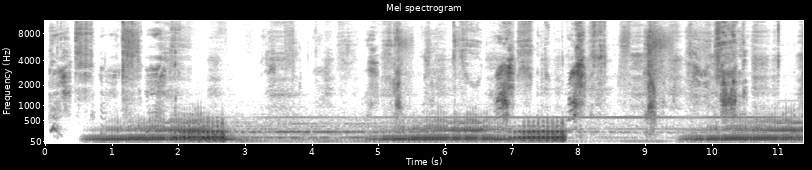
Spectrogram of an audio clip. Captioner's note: noises, like an animal eating, and animalistic grunting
